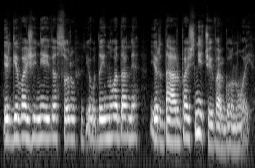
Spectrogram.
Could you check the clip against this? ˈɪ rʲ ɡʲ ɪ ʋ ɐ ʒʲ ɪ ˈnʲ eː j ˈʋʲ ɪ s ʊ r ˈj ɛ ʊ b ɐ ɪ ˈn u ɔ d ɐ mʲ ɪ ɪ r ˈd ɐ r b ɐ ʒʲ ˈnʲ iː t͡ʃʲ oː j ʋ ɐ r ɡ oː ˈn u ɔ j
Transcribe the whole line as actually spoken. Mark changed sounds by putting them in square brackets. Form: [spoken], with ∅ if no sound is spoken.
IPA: ˈɪ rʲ ɡʲ ɪ ʋ ɐ ʒʲ ɪ ˈnʲ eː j ˈʋʲ ɪ s ʊ r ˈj ɛ ʊ [d] ɐ ɪ ˈn u ɔ d ɐ mʲ ɪ ɪ r ˈd ɐ r b ɐ ʒʲ ˈnʲ iː t͡ʃʲ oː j ʋ ɐ r ɡ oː ˈn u ɔ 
